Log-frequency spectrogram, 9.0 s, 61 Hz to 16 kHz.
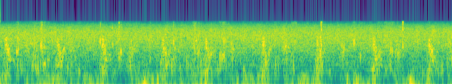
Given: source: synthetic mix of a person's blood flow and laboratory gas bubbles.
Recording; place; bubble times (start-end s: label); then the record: Doppler ultrasound of blood flow; precordium
0.30-1.01 s: bubbles
1.55-1.64 s: bubbles
1.96-2.04 s: bubbles
2.23-2.29 s: bubbles
2.35-2.81 s: bubbles
2.98-3.03 s: bubbles
3.25-3.53 s: bubbles
3.71-4.09 s: bubbles
4.17-4.59 s: bubbles
4.85-4.91 s: bubbles
5.46-5.61 s: bubbles
5.71-5.76 s: bubbles
5.82-5.93 s: bubbles
6.37-6.50 s: bubbles
7.04-7.13 s: bubbles
7.18-7.25 s: bubbles
7.55-7.99 s: bubbles
8.01-8.10 s: bubbles
8.54-8.64 s: bubbles
8.68-8.88 s: bubbles
8.93-8.98 s: bubbles
9.02-9.05 s: bubbles
From the record:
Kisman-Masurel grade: 242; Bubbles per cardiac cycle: several, 3 to 8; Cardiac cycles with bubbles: 100%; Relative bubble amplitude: moderate (0.250 to 0.450); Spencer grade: 3 (all of the cardiac periods contain showers or single bubble signals, but not dominating or overriding the cardiac motion signals); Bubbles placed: only in the low amplitude regions of the cardiac cycle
